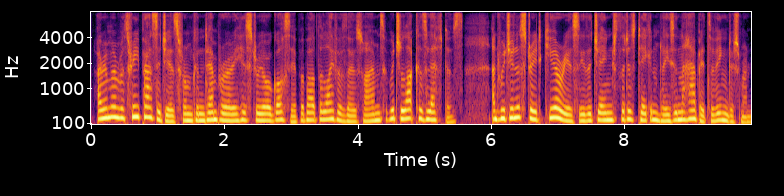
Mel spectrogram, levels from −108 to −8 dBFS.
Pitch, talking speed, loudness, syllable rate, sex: 190 Hz, 210 wpm, -15 LUFS, 6.5 syllables/s, female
